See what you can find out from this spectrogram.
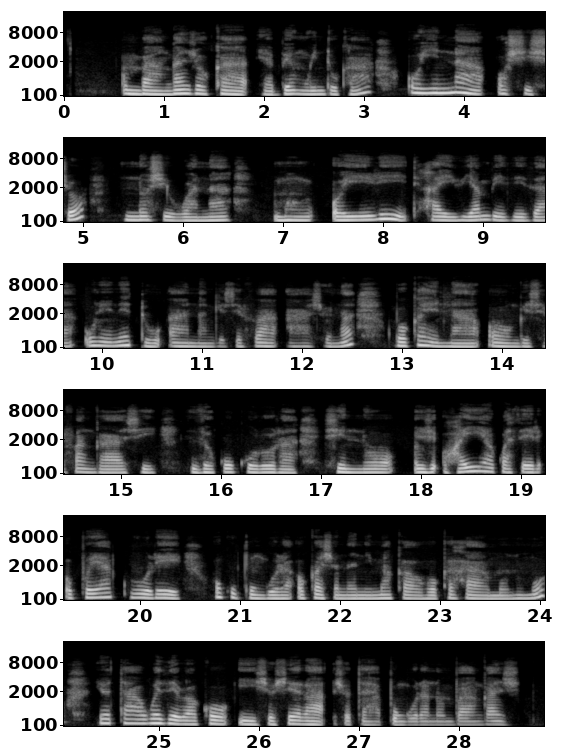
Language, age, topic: Oshiwambo, 25-35, finance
